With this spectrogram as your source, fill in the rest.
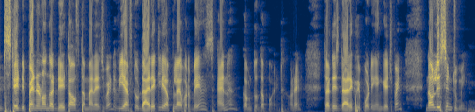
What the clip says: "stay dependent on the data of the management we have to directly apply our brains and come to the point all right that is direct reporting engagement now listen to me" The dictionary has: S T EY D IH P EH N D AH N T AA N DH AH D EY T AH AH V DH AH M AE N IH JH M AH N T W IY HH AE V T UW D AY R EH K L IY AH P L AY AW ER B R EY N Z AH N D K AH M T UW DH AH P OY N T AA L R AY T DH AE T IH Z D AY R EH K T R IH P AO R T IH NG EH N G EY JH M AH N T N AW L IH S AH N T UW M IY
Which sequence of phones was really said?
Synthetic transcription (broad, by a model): S T EY D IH P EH N D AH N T AA N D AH D EY T AH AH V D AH M AE N IH JH M AH N T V IY HH AE V T UW D AY R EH K L IY AH P L AY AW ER B EY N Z AH N D K AH M T UW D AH P OY N T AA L R AY T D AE T IH Z D AY R EH K T R IH P AO R T IH NG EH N G EY JH M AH N T N AW L IH S AH N T UW M IY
